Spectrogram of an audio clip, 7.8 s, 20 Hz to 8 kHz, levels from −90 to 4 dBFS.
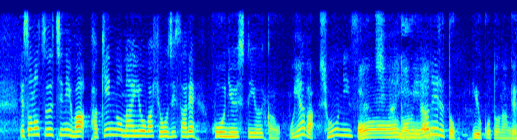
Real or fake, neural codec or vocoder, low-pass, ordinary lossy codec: fake; codec, 16 kHz in and 24 kHz out, 1 kbps, XY-Tokenizer; 7.2 kHz; none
